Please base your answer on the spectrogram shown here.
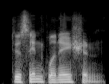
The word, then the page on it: disinclination: American English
